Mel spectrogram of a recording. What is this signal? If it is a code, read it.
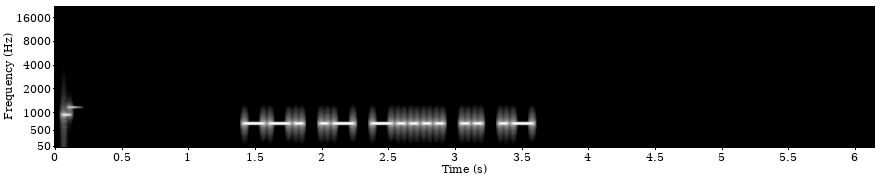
Morse code, heard as a keyed tone, about 25 wpm, 700 Hz. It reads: GA6IA
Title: Code Groups - 5 Letter:Numbers - 25wpm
